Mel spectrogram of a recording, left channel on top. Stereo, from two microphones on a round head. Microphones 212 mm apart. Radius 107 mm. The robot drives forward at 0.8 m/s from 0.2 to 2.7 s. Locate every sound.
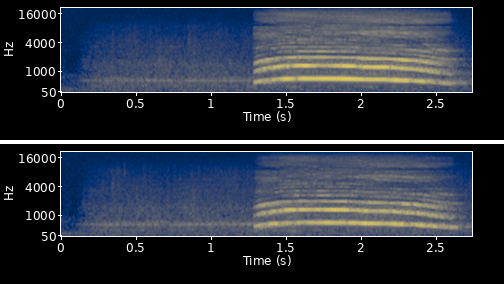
1.3 s a scream: 35° left (ahead or behind), 2 m; by 2.6 s 60° left (ahead or behind), 1.5 m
